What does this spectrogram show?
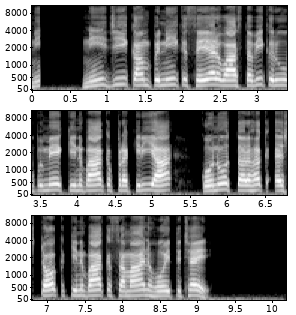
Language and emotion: Maithili, neutral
